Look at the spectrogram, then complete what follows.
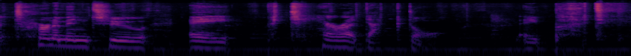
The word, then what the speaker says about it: pterodactyl: turn them into a pterodactyl a pterodactyl uh i'm over enunciating the p it's a silent p and uh you know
